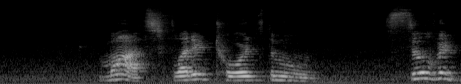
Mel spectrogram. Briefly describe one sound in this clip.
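A woman reads aloud in a gentle, expressive voice close by.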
